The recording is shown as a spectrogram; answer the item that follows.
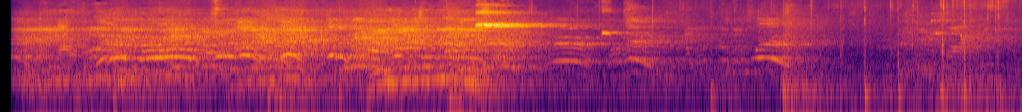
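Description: Many short rubber-soled shoe squeaks on the mat and gym floor in an echoing gym, densest in the first half. A brief high whistle sounds about five seconds in, and a few dull knocks of bodies on the mat follow near the end.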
